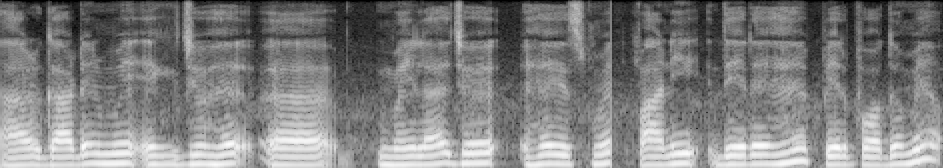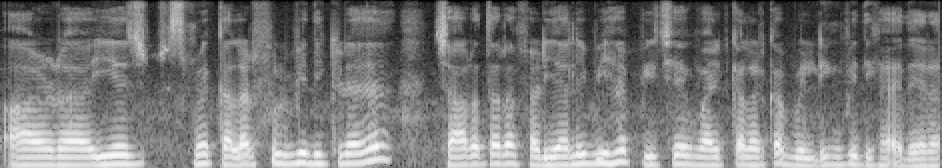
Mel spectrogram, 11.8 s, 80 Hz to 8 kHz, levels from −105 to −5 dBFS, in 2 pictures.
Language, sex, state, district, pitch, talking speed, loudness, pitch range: Hindi, male, Bihar, Sitamarhi, 150 Hz, 225 wpm, -14 LUFS, 140-165 Hz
